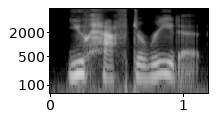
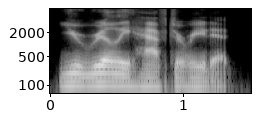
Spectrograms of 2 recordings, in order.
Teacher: the speaker emphasizes have to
